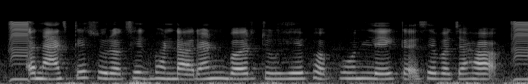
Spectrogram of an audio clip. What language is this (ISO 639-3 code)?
hne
